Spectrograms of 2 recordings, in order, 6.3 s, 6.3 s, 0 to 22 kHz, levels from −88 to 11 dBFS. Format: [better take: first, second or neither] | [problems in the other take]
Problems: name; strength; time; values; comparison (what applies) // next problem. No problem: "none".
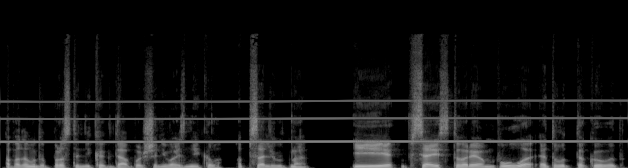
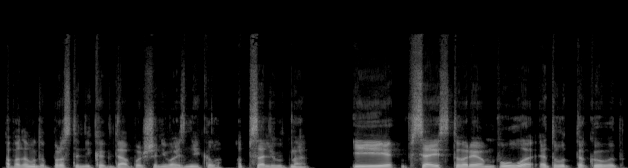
second | high-pitched whine; loud; throughout; 3.5 kHz, 10 dB below the speech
